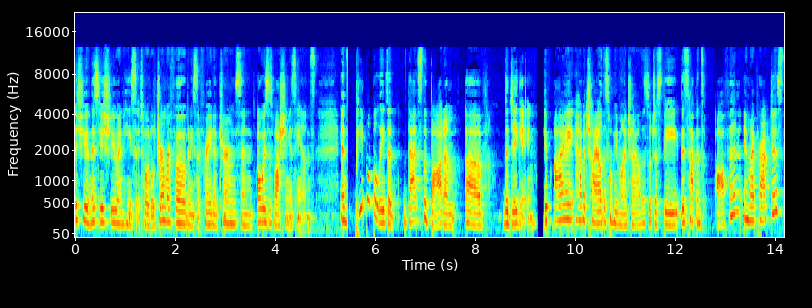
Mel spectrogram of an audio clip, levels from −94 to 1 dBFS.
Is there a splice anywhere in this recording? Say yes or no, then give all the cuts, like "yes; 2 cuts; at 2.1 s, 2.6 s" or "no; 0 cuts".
yes; 2 cuts; at 5.4 s, 9.2 s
